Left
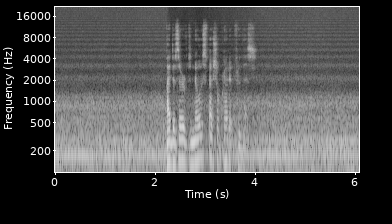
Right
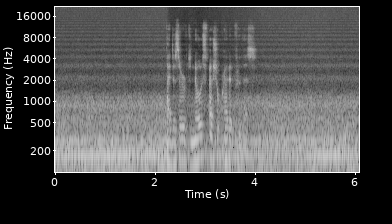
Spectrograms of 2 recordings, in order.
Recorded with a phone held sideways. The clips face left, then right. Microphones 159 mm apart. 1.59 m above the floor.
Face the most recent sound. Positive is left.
turn(degrees=15)  # may be behind; listen again after turning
